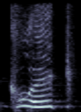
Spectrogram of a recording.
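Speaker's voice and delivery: high-pitched mouth click sound; high mock click. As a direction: squeak out a click noise. Imitating a click hang-up.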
